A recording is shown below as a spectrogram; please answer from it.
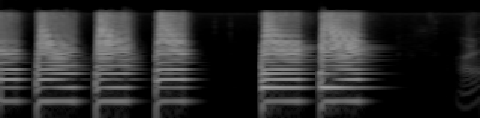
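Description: A software instrument layered in Reason's Combinator plays the same note six times. Four short notes come about half a second apart, then after a pause two more ring out longer and fade.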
